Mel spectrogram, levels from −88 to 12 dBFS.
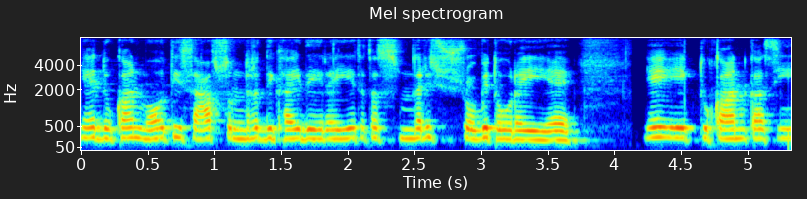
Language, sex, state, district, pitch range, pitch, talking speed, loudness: Hindi, female, Uttar Pradesh, Jalaun, 210-225 Hz, 215 Hz, 245 wpm, -17 LUFS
